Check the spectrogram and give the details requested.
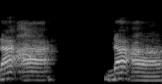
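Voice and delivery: nasal two-note nuh-uh crow call. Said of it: "he's very nasal".

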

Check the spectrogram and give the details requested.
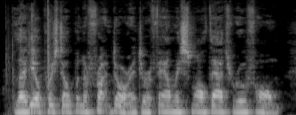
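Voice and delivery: ordinary delivery

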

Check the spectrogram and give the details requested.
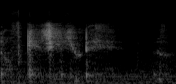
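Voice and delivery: quiet, hushed whisper. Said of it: "shit just started whispering to me".

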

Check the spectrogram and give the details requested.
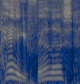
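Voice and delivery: high-pitched put-on American accent. Discussing a trailer, the speaker imitates Conor McGregor trying to sound American. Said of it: "Tried to sound a bit American".

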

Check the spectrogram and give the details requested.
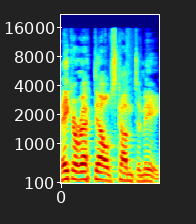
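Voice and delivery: loud shouted call. Retelling a game moment, leading a player into a trap, retelling saying it very loudly. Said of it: "And so very loudly".

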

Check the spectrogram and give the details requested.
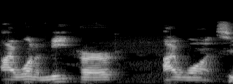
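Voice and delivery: plain

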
